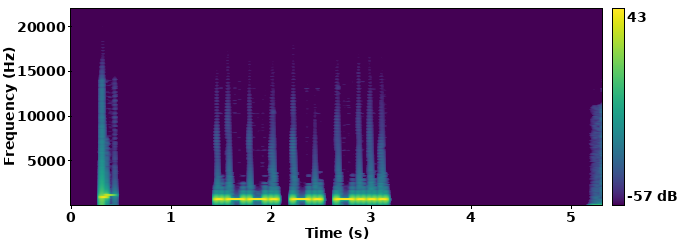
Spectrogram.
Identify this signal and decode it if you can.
Morse code, heard as a keyed tone, about 21 wpm, 700 Hz. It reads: PNB
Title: USA Call Sign Postfixes - 3 Letters 22wpm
